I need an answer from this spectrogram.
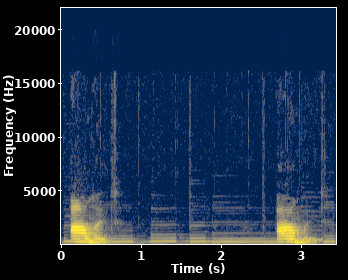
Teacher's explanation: Drop the L sound and then try to say it.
